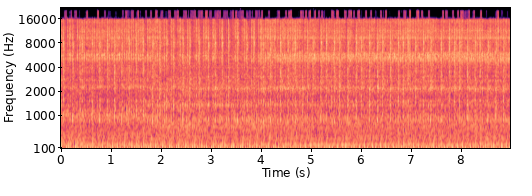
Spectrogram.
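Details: 1963 Vespa VBB two-stroke scooter, fast idle with steady metallic rattle throughout; also won't start after it warms up, rattle source unclear.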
